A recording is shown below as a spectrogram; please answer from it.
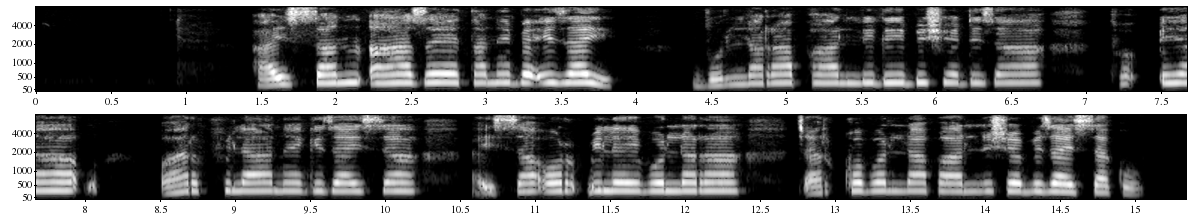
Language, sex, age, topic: Gamo, female, 25-35, government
